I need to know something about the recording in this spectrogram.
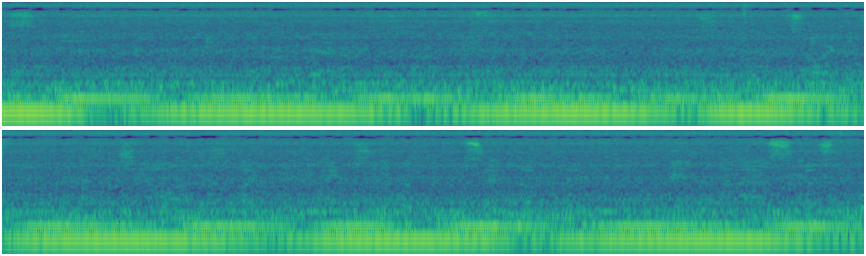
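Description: A propeller engine drones loudly and steadily, with a slow pulsing throb.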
